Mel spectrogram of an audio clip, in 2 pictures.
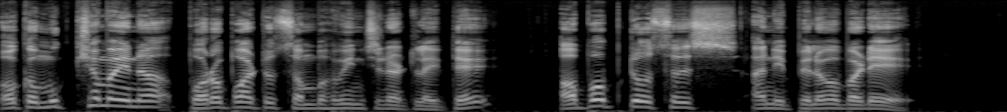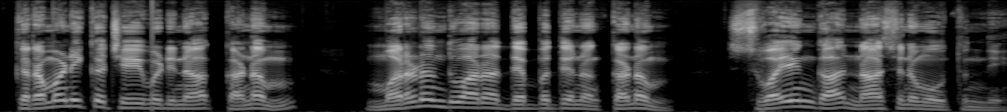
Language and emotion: Telugu, neutral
